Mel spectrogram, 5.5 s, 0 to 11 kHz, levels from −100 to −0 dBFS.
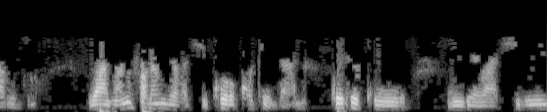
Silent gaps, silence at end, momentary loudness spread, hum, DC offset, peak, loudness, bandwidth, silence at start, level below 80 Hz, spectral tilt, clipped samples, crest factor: none; 0 s; 14 LU; none; under 0.1%; -6 dBFS; -26 LUFS; 3.6 kHz; 0 s; -48 dBFS; -11.5 dB/octave; under 0.1%; 20 dB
